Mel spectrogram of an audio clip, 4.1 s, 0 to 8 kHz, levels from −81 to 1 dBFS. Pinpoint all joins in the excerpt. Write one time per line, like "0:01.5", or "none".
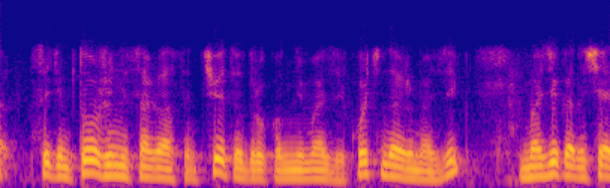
none

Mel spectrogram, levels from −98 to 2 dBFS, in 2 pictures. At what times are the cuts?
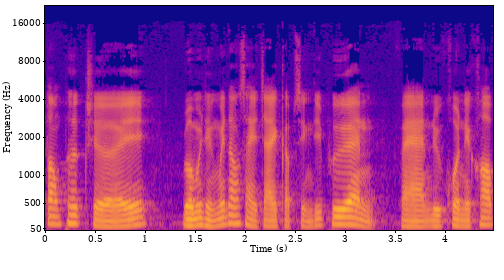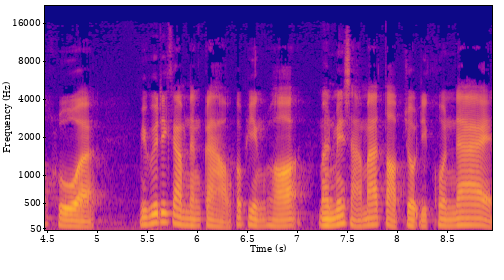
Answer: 0:07.1

